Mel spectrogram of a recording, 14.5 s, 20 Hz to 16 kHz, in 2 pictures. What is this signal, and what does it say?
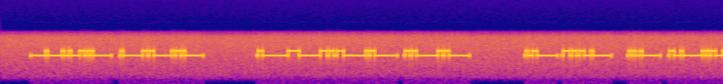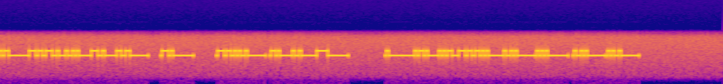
TTY/TDD text telephone tones (45.45 baud Baudot), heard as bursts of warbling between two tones, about 400 Hz shift, 1600 Hz centre. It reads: 4LDVT MBLLW CFCSB NJNIH FG5DS RJYJF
